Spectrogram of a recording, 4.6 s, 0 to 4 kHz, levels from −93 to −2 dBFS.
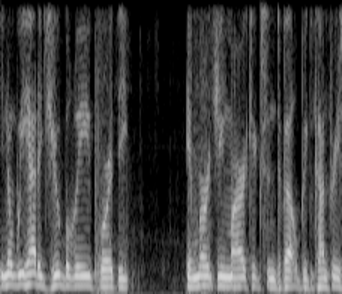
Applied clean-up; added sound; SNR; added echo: neural separator model SepFormer DNS4.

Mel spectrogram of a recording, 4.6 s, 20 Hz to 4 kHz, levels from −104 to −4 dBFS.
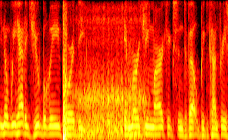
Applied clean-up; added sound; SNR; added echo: none; Fire; -2 dB; none.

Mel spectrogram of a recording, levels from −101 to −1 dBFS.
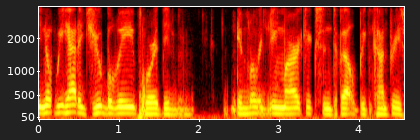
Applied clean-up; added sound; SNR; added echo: neural diffusion model UNIVERSE++.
